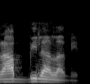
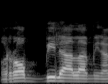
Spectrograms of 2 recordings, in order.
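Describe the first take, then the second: First: The first vowel is an open 'a' sound. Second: The first vowel is a rounded 'o' sound. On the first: The speaker calls it wrong. "আমি বলবো না রাব্বিল আলামিন" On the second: The speaker calls it right. "যেরকম যে রব্বিল আলামিন"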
